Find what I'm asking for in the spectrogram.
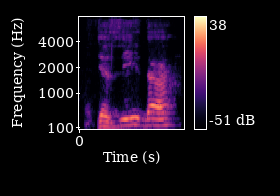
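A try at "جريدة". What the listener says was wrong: Jaridah. Jaridah. Huruf ra Ustaz sekali lagi.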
